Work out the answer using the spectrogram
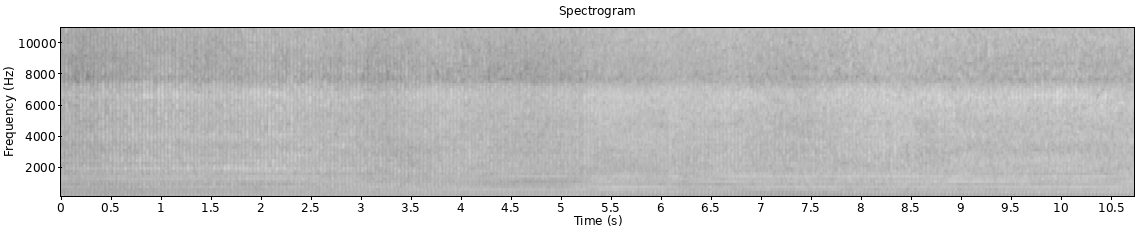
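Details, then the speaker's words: Old, neglected riding lawn mower over ten years old, idling roughly and smoking, with a faint regular knock about four a second and misfiring, which the owner blames on lack of oil; cause not confirmed. "so that just goes to show you what happens when you do not change your darn oil you'll get knocking in the engine which you could hear that a little bit of a knocking noise"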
